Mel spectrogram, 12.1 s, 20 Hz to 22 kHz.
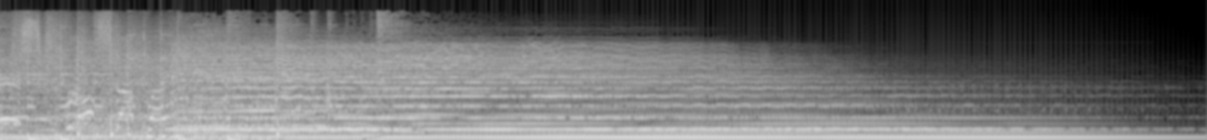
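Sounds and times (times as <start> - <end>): distorted electric guitar chord ringing: 1.4 - 12.0.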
